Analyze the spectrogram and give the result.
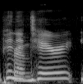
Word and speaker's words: Panettiere: Or Hayden, I'm not going to say this right, Panettiere. – Panettiere, yes.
